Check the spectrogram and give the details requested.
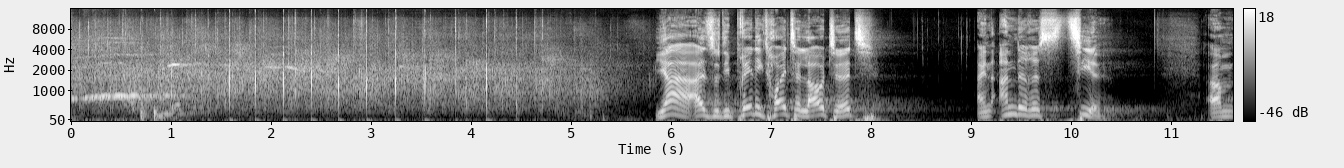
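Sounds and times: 
audience applauding: 0.0s - 5.9s
speech: 5.8s - 8.2s, 9.0s - 10.5s, 11.4s - 11.6s.

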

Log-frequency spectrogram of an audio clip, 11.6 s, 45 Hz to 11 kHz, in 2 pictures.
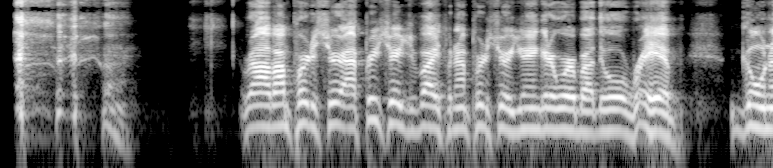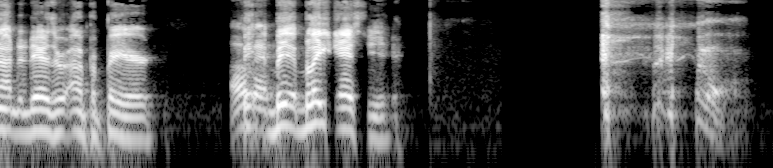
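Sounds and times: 
rough throaty hacking cough: 0.1s - 1.1s, 10.3s - 11.5s
speech: 0.8s - 1.1s, 1.8s - 8.9s.

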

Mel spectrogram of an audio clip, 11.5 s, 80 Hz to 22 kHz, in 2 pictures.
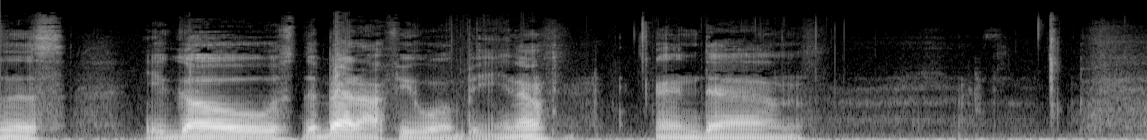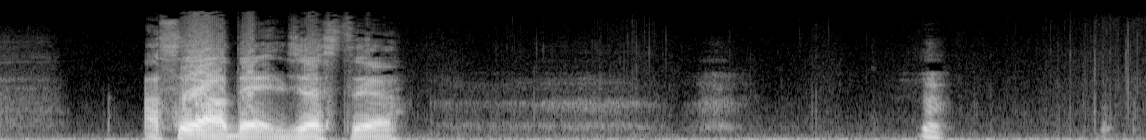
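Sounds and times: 
speech: 0.0s - 4.1s, 6.4s - 7.8s, 10.3s - 10.6s
person yawning: 10.2s - 10.6s.

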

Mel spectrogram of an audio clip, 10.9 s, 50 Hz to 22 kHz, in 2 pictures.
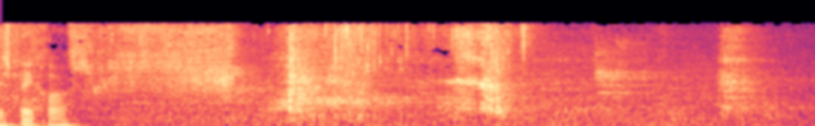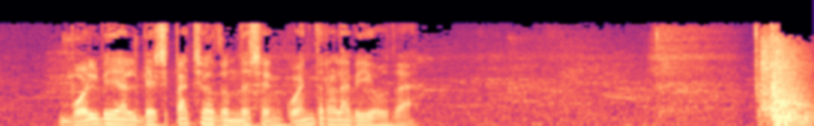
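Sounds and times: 
speech: 0.0s - 0.8s, 5.9s - 8.4s
water splashing at a bathroom sink as someone washes their face: 0.6s - 3.6s.

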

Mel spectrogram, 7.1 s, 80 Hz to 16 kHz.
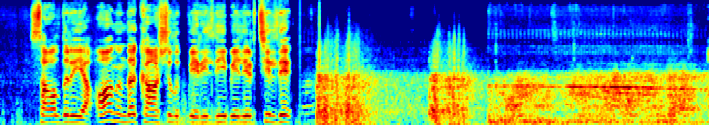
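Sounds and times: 
speech: 0.3s - 3.4s
artillery and mortar fire blasts: 3.0s - 7.0s
rumbling roar of artillery and mortar fire: 3.0s - 7.0s.

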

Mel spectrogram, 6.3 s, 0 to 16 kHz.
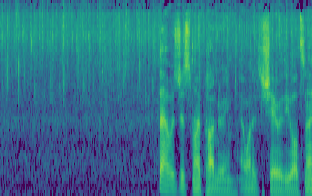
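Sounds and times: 
steady rain falling: 0.0s - 6.2s
speech: 3.2s - 6.2s.

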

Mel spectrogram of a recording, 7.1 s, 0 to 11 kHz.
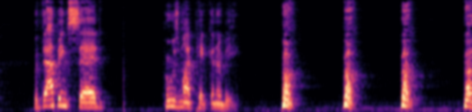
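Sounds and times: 
speech: 0.5s - 1.6s, 2.5s - 3.6s, 4.2s - 4.5s, 5.2s - 5.4s, 6.0s - 6.3s
dogs barking: 5.2s - 7.0s.

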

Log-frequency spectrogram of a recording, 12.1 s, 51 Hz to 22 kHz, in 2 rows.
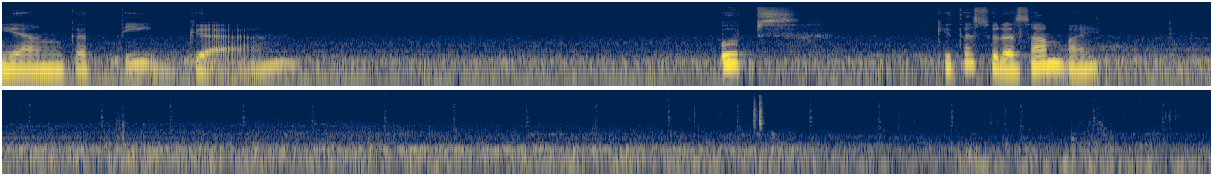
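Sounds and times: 
speech: 0.0s - 1.4s, 3.6s - 5.6s
low constant car engine rumble inside the vehicle: 0.0s - 12.0s
car turn signal ticking from the dashboard: 1.6s - 12.0s.

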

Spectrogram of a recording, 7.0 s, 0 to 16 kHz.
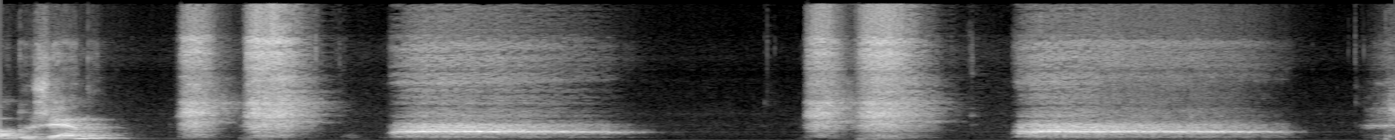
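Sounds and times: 
speech: 0.0s - 1.1s
two short sharp inhales and a longer slower exhale: 0.9s - 3.3s, 4.0s - 6.9s.

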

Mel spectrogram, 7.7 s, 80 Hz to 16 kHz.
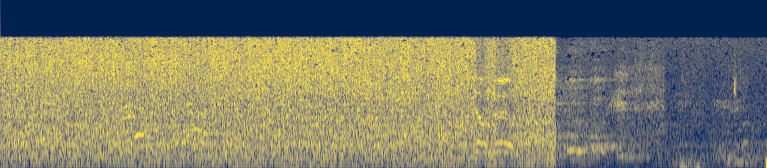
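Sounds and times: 
swollen flooded river rushing past: 0.0s - 5.6s
laughter: 5.6s - 6.6s.

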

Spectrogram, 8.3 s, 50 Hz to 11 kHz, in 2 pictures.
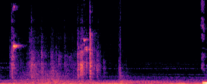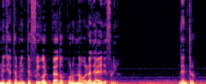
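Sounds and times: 
sharp clicks and knocks of heavy door: 0.0s - 2.9s
heavy door creaking and scraping open: 0.0s - 3.3s
speech: 4.0s - 6.6s, 7.7s - 8.2s.

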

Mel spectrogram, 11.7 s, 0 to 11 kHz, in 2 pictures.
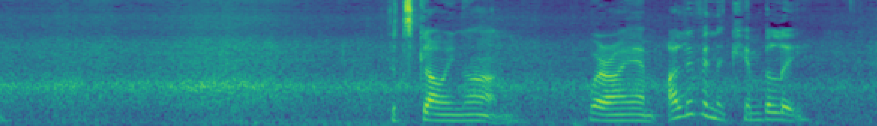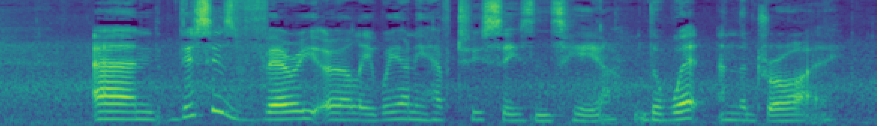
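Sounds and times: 
heavy tropical rain pouring: 0.0s - 8.2s
speech: 2.6s - 5.5s, 6.5s - 11.5s.

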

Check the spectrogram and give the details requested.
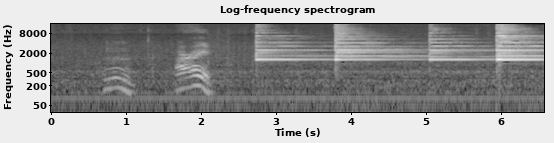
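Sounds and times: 
speech: 0.7s - 2.3s
metal gong being struck: 2.7s - 6.5s.

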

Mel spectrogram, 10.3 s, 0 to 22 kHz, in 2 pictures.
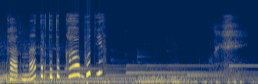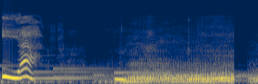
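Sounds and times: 
motorcycle engine droning while passing on roadside: 0.0s - 4.0s, 7.4s - 10.3s
quieter roadside background: 0.0s - 10.3s
speech: 0.2s - 2.2s, 5.2s - 6.0s.

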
